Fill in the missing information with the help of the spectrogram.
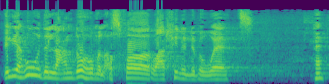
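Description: A man with an Egyptian accent preaching a sermon in an animated, conversational way, full of rhetorical questions. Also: high voice, fast talker, vocal fry, big-room sound, muffled recording. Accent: Egyptian Arabic.

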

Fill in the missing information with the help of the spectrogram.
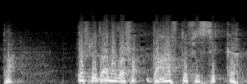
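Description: Brief: male Egyptian preacher, high husky voice, dull lo-fi sermon recording. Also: fairly even intonation, fast, darkish tone. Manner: rhetorical questions, voices the soul's own words. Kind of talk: sermon on scripture.

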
